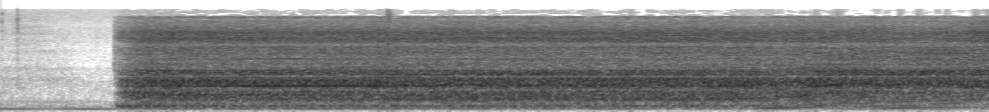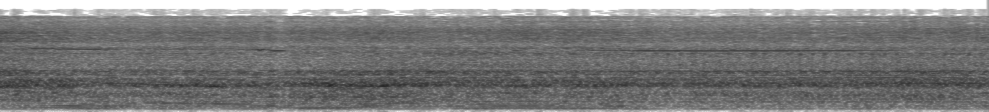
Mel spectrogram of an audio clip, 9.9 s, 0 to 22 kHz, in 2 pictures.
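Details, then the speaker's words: Nissan SR20DET in an S14, idle then throttle blipped: quiet at idle, deep knock appearing around 2000 rpm; rod knock, fixed by replacing rod bearings. "So that is Rod Knock."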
